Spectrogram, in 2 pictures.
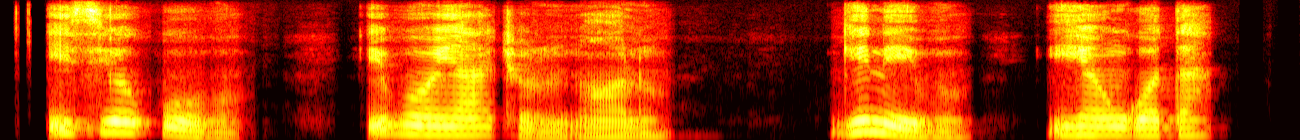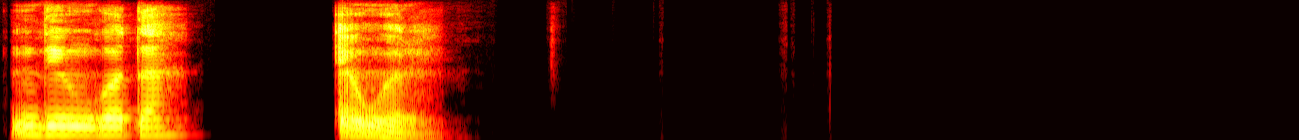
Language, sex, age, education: Igbo, female, 30-45, tertiary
